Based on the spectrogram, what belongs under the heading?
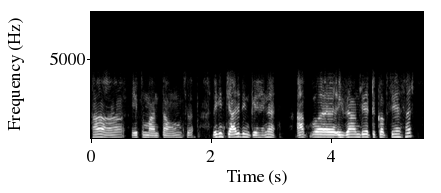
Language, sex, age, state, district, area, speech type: Hindi, male, 18-30, Uttar Pradesh, Varanasi, rural, conversation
